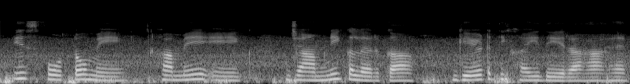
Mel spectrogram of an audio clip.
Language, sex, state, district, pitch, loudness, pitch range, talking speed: Hindi, female, Chandigarh, Chandigarh, 190 Hz, -17 LUFS, 175-210 Hz, 125 wpm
